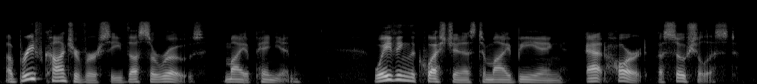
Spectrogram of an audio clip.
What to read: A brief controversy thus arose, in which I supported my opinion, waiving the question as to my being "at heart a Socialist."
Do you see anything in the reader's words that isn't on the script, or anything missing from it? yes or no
yes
